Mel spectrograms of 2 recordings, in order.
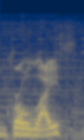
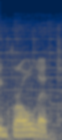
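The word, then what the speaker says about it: Growlithe: And I know it's grow life. I used to say growit when I was a kid. I used to say grow it. Hey, it's Growlit.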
